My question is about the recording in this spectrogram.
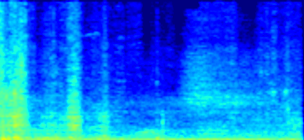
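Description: A brief rustle of a printed paper instruction sheet being handled, over a low, steady background hum.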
